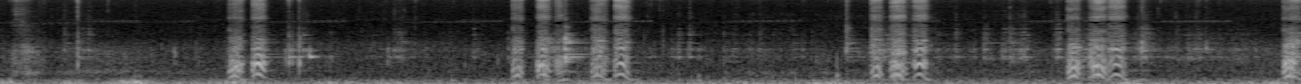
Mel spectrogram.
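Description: A catfish held out of the water croaking in short rasping pulses, coming in four clusters of two to four pulses while it is handled.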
